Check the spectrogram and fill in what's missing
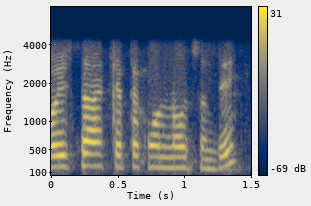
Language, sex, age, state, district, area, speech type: Odia, male, 18-30, Odisha, Nabarangpur, urban, conversation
